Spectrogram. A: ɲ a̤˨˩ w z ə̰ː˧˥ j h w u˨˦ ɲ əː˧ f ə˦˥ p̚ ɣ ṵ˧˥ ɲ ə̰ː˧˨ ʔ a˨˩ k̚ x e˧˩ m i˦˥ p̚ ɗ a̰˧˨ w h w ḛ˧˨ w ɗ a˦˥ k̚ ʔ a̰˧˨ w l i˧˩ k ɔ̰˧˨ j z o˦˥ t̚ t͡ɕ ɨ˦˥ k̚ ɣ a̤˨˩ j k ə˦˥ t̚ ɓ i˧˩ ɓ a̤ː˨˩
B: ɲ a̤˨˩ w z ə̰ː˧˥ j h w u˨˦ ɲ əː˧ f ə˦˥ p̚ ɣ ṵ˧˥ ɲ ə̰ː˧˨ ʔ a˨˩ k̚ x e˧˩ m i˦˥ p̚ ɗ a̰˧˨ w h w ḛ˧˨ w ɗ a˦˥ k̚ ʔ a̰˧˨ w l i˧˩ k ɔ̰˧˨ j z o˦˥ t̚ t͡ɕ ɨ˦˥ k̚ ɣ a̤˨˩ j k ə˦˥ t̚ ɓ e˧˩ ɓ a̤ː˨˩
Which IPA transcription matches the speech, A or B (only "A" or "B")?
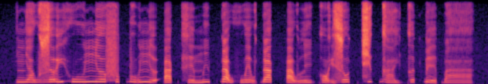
B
